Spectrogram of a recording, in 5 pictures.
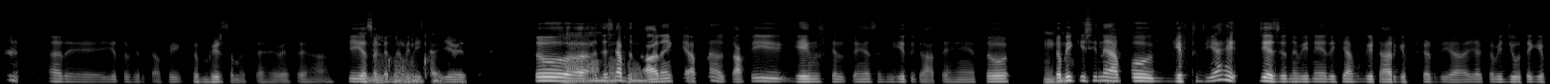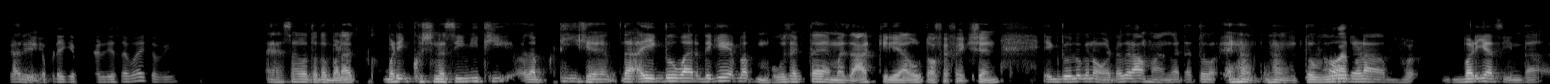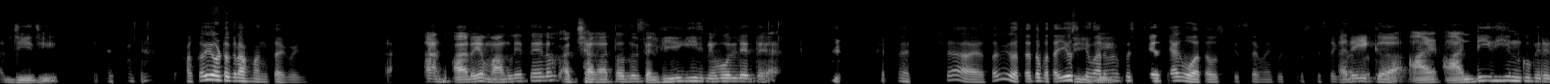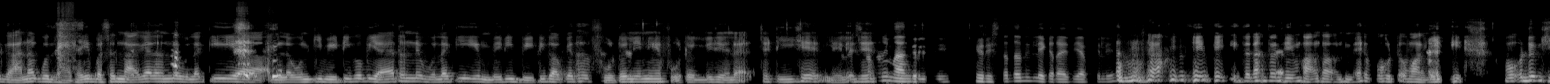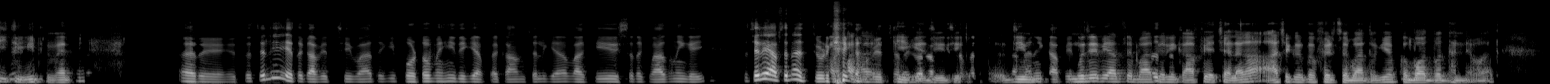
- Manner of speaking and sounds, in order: in English: "गेम्स"; in English: "गिफ्ट"; in English: "गिफ्ट"; in English: "गिफ्ट"; in English: "गिफ्ट"; in English: "आउट ऑफ अफेक्शन"; in English: "ऑटोग्राफ़"; cough; in English: "सीन"; laugh; tapping; in English: "ऑटोग्राफ़"; chuckle; laugh; "उन्होंने" said as "उनने"; laugh; laughing while speaking: "अच्छा"; laugh; laughing while speaking: "नहीं नहीं, इतना तो नहीं … खींची थी मैंने"; laugh; laughing while speaking: "जुड़के काफ़ी अच्छा लगा"; laughing while speaking: "हाँ, हाँ"; background speech
- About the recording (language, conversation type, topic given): Hindi, podcast, सफ़र के दौरान किसी अजनबी से आपकी सबसे यादगार मुलाकात कौन-सी थी?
